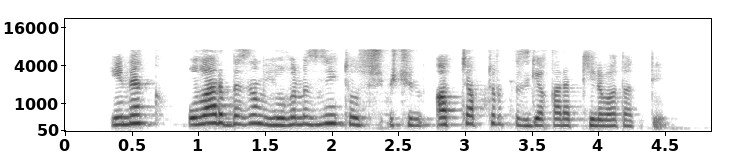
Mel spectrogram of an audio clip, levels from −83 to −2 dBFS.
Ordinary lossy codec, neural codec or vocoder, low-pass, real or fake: MP3, 48 kbps; codec, 16 kHz, 2 kbps, X-Codec, HuBERT features, trained on balanced general audio; 7.2 kHz; fake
